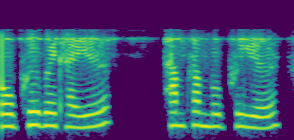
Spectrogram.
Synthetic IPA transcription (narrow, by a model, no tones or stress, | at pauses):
ɔwpʰɯjbɯjtʰajɯ | tʰampʰɾambɯpʰɯjɯ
